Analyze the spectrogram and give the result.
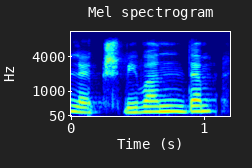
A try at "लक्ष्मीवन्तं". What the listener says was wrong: The Lakshmi long E there. Yeah, Lakshmi Vantam.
